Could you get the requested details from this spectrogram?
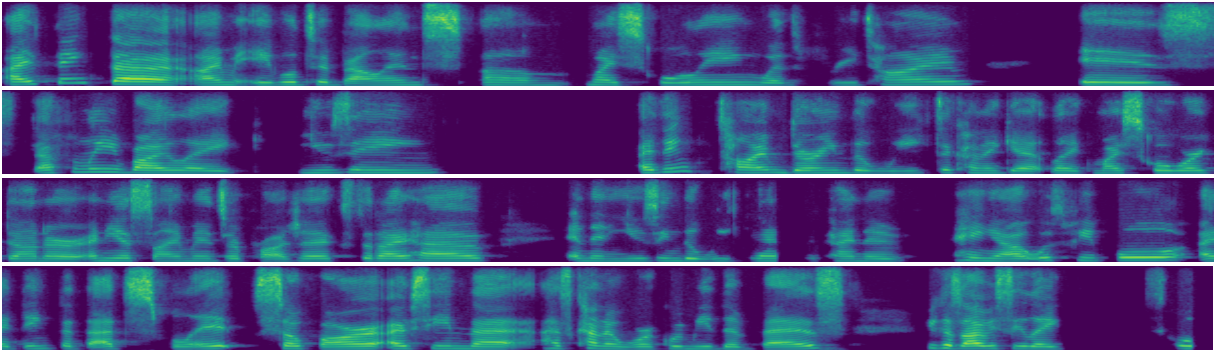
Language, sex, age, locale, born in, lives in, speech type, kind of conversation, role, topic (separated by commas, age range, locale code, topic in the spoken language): English, female, 20-24, en-US, United States, United States, conversation, podcast, guest, What helps you maintain a healthy balance between your responsibilities and personal time?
